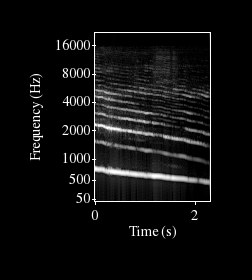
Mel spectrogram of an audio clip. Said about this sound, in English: Sound like a siren. It's a siren.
